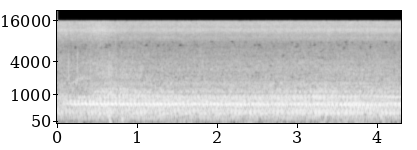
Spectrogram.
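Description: Chevrolet Camaro LT1 6.2-litre V8 engine running at a steady raised idle of about 2000 rpm, heard under the open hood with the intake elbow off.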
